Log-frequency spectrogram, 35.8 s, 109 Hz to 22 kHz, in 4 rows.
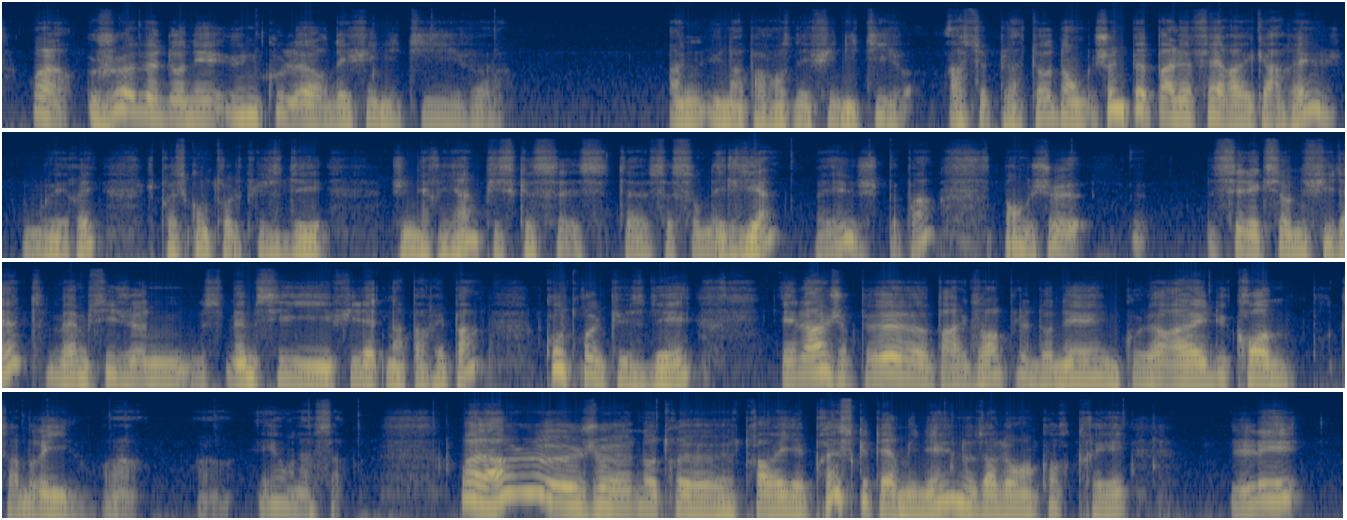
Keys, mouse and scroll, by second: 0.1-0.9 scroll down 1, 0.9 click, 2.3-2.8 scroll down 1, 2.8 right click, 3.6 right click, 8.1 click, 10.2 ctrl+d, 14.2 click, 14.7 click, 15.9 click, 21.5 ctrl+d, 23.3 click, 25.7 click, 26.9-30.1 drag, 30.1-31.2 scroll up 1, 31.2 right click, 31.7-32.4 scroll down 1, 32.4-34.6 drag.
